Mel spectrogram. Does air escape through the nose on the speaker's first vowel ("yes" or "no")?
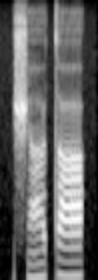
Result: yes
